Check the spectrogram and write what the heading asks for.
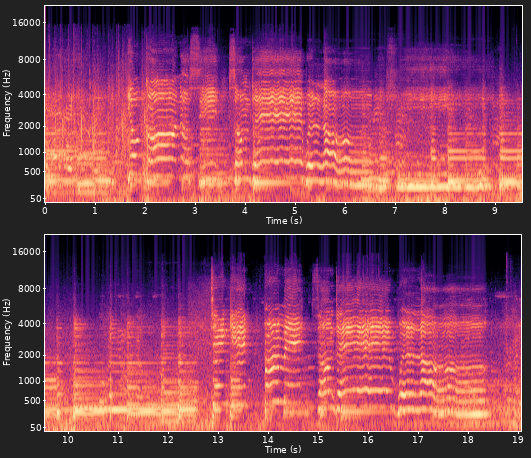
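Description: A young girl singing a song into a microphone over an instrumental backing, her voice wavering with vibrato on the held notes, with short breaths between phrases.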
